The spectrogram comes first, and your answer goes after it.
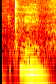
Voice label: "fire", Kamba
